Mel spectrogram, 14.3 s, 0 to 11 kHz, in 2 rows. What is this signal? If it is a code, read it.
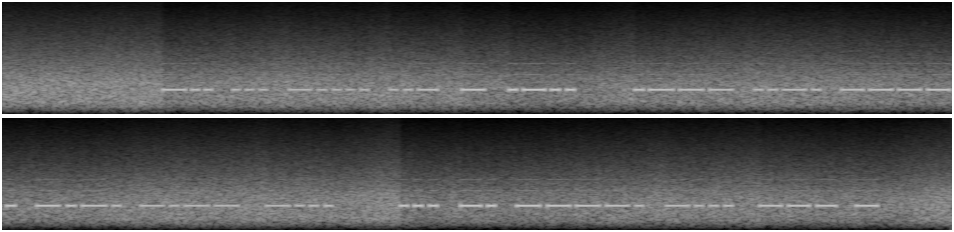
Morse code, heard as a keyed tone, hand-sent with a straight key, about 22 wpm, 600 Hz, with radio static and a narrow filter. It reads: DS6UTL JF9CYB SN9BOT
